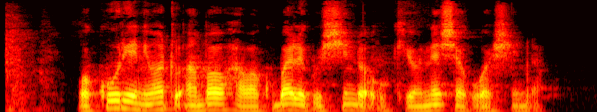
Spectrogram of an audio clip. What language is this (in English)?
Swahili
